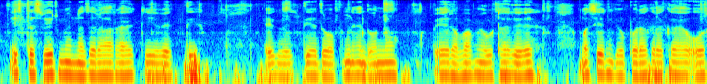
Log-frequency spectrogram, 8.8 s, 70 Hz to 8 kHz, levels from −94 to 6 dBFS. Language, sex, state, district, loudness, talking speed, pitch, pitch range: Marwari, male, Rajasthan, Nagaur, -21 LUFS, 195 wpm, 120 Hz, 115-120 Hz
